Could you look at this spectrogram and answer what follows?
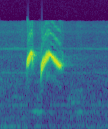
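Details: A single phrase from a female bird singing in a cage to draw the male: a short high chirp, then a longer whistle that rises and falls.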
